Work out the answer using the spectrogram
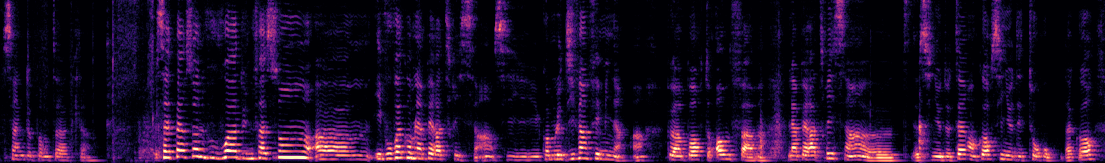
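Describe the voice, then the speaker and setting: A woman's voice: mid-range voice, a little slow, few pauses. Chatty lady reading tarot cards, filler words everywhere, bit of faint hiss and clicking. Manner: chatty, many fillers and "hein" tags, switches to English card text. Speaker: tarot card reader. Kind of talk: casual tarot reading to camera.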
